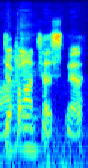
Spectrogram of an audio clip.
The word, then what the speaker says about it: DeVonta Smith: People pronounce it Devontae though, don't they? It's Devonta Smith.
